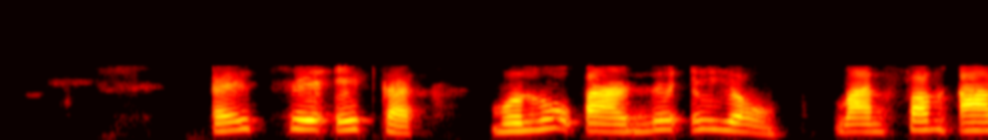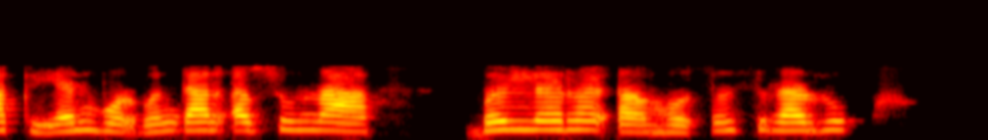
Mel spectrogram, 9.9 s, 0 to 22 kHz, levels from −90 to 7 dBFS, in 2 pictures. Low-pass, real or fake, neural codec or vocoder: 3.6 kHz; fake; codec, 16 kHz, 1 kbps, FreqCodec, larger model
